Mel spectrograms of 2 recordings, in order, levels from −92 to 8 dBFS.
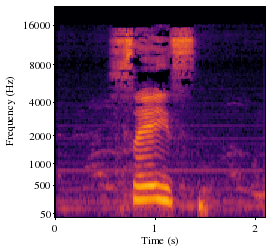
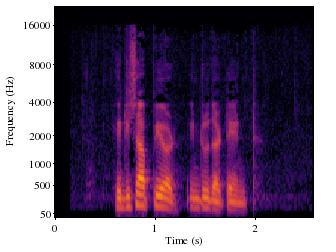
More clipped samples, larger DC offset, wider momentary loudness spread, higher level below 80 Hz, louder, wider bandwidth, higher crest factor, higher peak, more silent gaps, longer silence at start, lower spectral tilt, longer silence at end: neither; neither; about the same, 13 LU vs 12 LU; first, -50 dBFS vs -76 dBFS; first, -12 LUFS vs -26 LUFS; about the same, 16 kHz vs 16 kHz; second, 16 dB vs 22 dB; first, 0 dBFS vs -6 dBFS; neither; about the same, 0.55 s vs 0.6 s; second, -3 dB/octave vs -5.5 dB/octave; second, 0 s vs 0.65 s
